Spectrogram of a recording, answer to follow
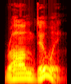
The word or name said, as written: wrongdoing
